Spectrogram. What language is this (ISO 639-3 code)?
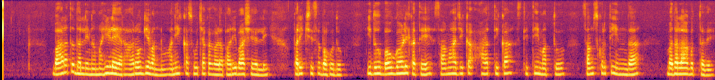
kan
